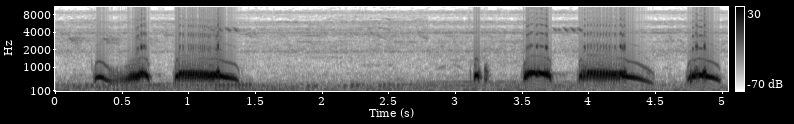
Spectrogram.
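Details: Spotted dove (tekukur) calling freely beside a clear-running river: two cooing phrases, each a short pickup note, a long hoarse downward-sliding coo and a short clipped ending note, separated by a pause, over steady low water noise.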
